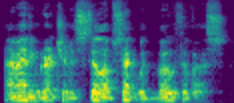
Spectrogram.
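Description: A man voicing a kindly, eager older male scientist with a jovial, warm manner, in an audiobook. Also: on the low side, fast. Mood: chatty. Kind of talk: audiobook character voice.

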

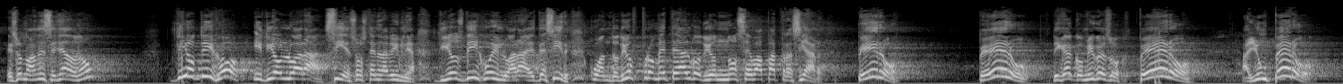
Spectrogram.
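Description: A male pastor preaching a sermon, swinging between loud shouted peaks and low hushed asides and calling on the congregation to repeat phrases. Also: big pitch swings, moderate pace. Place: church sanctuary. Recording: echoey church hall with long reverb.

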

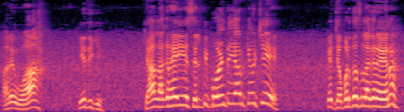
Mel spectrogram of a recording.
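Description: A man filming a casual travel vlog outdoors by a loud waterfall, excited and jokey, often repeating himself. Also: high-pitched, a little fast. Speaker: vlogger. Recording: noisy outdoor recording. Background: waterfall roar and ambience.

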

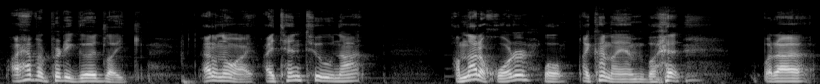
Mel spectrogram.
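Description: A man's voice: mid-range voice, mellow. A middle-aged man giving a casual tour of his home, rambling with many fillers and restarts, filmed on a handheld phone. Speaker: homeowner giving a house tour. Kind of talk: casual house tour narration. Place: inside a small home. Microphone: handheld phone camera, off screen.

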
